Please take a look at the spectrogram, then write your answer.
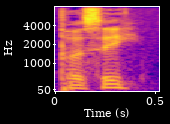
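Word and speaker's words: Psusy: But it's not spelt pussy, it's just pronounced pussy. Oh. So just to make spelt things... pussy. It's spelt... It's actually about infections, and it's called pussy. It's spelt P-S-U-S-Y.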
